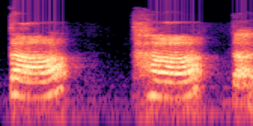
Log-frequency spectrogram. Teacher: जो आपकी जीवा है वो क्या हो रही? दांत से जाके स्पर्श कर छू रही है।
